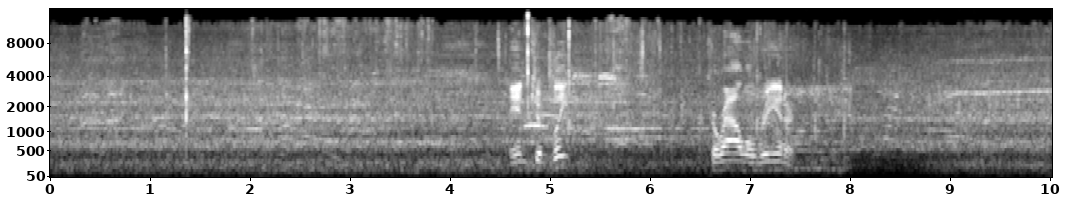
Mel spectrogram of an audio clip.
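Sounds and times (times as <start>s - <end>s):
stadium crowd roaring: 0.0s - 10.0s.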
